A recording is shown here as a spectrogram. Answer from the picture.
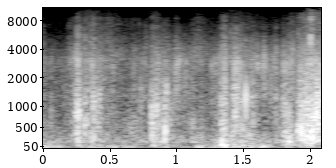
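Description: Footsteps of people walking down a gravel and dirt path, a quick uneven run of about three steps a second.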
